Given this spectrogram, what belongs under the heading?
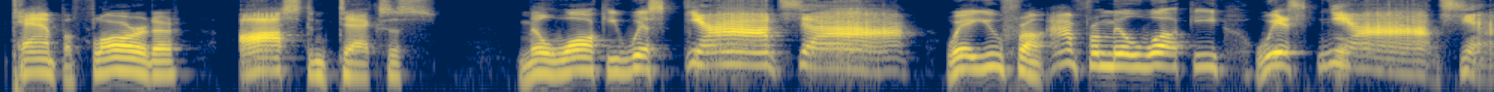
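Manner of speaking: a stretched-out, hammed-up American accent; mock American accent. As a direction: ham it up like a loud American local. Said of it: "Same accent".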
